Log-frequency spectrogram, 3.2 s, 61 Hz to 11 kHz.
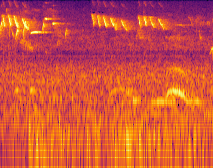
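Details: Common linnet close up in a Cornwall garden, 26 November 2015; three quick bursts of high, rattling twitters, with soft dove cooing low in the background.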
